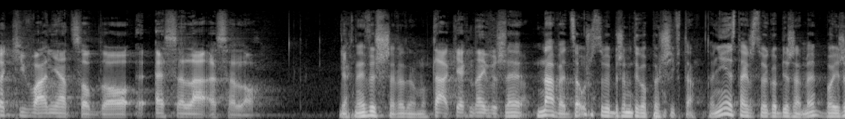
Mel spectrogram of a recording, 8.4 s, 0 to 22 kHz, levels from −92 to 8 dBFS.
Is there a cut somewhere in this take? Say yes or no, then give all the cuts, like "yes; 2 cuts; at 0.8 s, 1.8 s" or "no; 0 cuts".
yes; 1 cut; at 5.0 s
